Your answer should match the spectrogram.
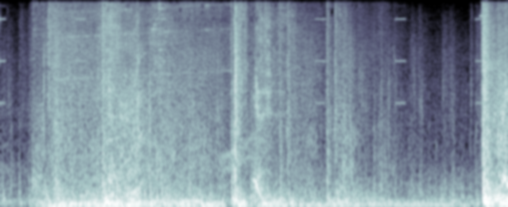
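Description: Gunfire in a competitive shooter video game, heard as a few sharp, loud cracks over a dense, rumbling bed of game sound.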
